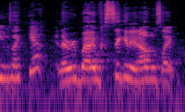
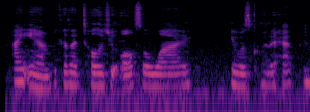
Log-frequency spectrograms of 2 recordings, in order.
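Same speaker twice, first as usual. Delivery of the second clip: sexy, seductive voice, much quieter; 6 semitones lower, 16 dB quieter than usual. Answering whether they're happy to be right again, in a sexy voice. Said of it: "I have my sexy voice on".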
